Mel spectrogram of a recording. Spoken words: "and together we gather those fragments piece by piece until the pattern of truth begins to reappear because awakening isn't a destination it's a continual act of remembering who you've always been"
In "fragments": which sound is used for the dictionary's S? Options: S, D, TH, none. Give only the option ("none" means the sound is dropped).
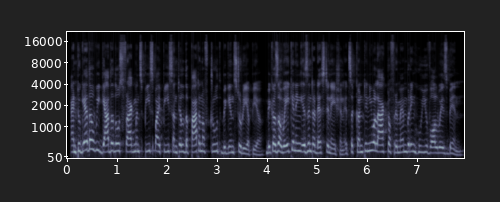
S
